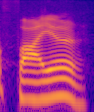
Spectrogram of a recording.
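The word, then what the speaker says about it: fire: है, कह रहा है जब किसी वर्ड में आई के बाद RE आ जाए तो इसका उच्चारण हो जाएगा आय, क्या हो जाता है, आय, जैसे देखो आई के बाद RE तो फायर, आयर, फायर, हायर, आयर, इंस्पायर, टायर, आई के बाद आ रही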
